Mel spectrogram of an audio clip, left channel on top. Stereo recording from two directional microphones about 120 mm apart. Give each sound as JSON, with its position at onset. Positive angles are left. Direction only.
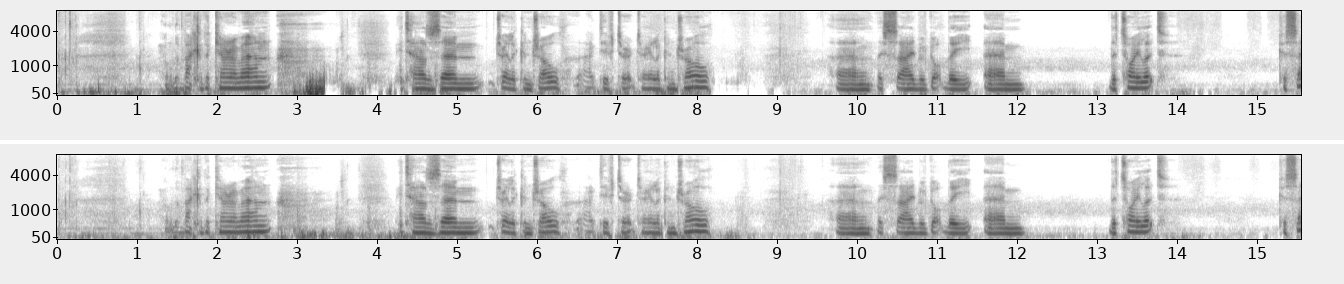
{"t": 0.3, "sound": "a sound", "side_deg": -15}
{"t": 2.0, "sound": "speech", "side_deg": -5}
{"t": 2.5, "sound": "speech", "side_deg": -20}
{"t": 9.7, "sound": "speech", "side_deg": -20}
{"t": 10.2, "sound": "speech", "side_deg": 5}
{"t": 10.8, "sound": "speech", "side_deg": -30}
{"t": 13.1, "sound": "speech", "side_deg": -25}
{"t": 15.2, "sound": "speech", "side_deg": -25}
